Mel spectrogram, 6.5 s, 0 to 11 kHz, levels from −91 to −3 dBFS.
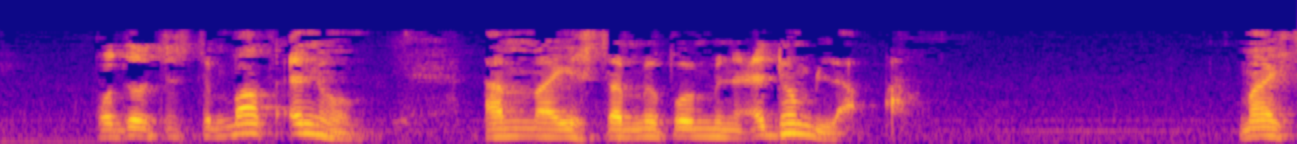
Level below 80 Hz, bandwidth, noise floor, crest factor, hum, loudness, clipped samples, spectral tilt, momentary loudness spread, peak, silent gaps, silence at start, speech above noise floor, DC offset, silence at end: -62 dBFS; 5.8 kHz; -58 dBFS; 20 dB; none; -21 LUFS; under 0.1%; -10 dB/octave; 11 LU; -2 dBFS; none; 0.5 s; 37 dB; under 0.1%; 0 s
